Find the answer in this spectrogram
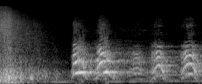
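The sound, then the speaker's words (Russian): A dog barks about five times in quick succession, short yappy barks with a slightly whining tone, following a brief muffled rumble. “И паренек твой не вышел, и собака залаяла Собака залаяла”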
